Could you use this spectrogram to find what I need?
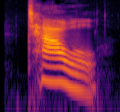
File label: "towel", voice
